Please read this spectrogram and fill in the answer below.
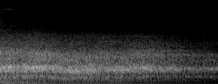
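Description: Crowd noise in the show's intro sting, a dense mass of voices that fades out steadily over the two seconds.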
